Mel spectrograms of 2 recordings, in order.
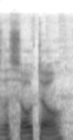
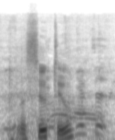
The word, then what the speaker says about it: Lesotho: Matt, I thought it was Lesotho, and you came in here and pronounced it as it should be, and I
